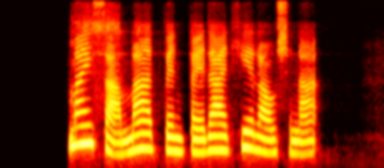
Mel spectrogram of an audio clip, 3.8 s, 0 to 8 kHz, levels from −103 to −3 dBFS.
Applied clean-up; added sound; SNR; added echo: neural mask model DeepFilterNet 3.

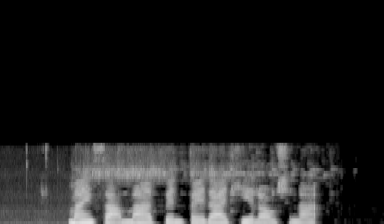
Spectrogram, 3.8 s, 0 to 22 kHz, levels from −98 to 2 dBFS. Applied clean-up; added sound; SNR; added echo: classical method Wiener filter.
